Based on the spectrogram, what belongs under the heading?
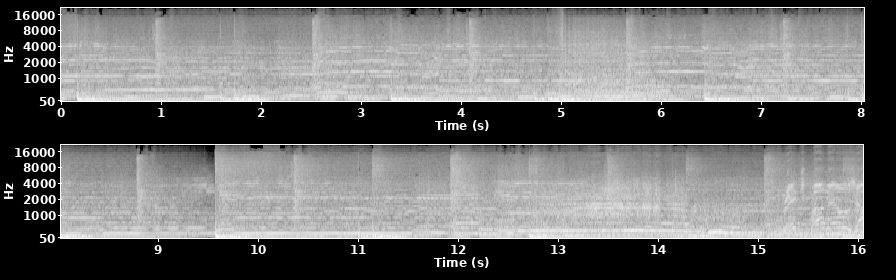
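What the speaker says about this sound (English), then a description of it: "But holding his own is Collins in an Aston Martin, seen here passing an HRG" An Aston Martin racing car passes an HRG at Goodwood, loud engines revving and shifting through gears close by, continuous and powerful, while a commentator talks over the racing noise.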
